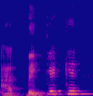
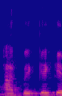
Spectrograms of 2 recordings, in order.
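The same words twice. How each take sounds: First: Keke has the tone of the word for much. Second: Keke has the tone of the word for bicycle. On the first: Thank you very much. The speaker calls it right. "mais plutôt akpe, keke" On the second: Thank you, bicycle. The speaker calls it wrong. "on ne dit pas akpe, keke"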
